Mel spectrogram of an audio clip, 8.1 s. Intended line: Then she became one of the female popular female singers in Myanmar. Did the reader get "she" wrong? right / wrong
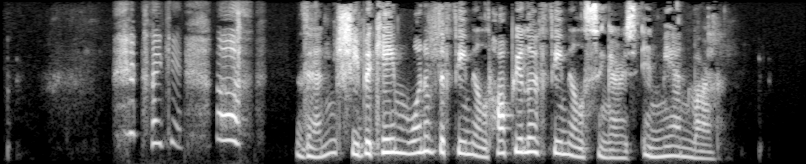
right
